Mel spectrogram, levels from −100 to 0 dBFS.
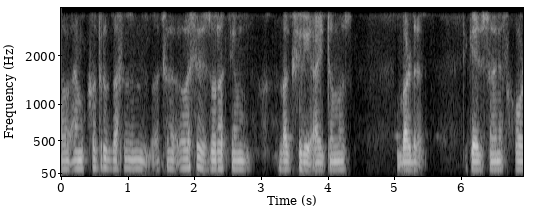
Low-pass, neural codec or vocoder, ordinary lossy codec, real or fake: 3.6 kHz; none; none; real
